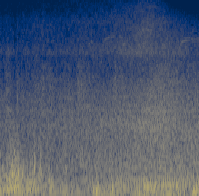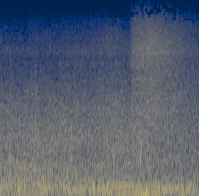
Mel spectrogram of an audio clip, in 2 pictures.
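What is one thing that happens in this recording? A car drives past on a paved street.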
